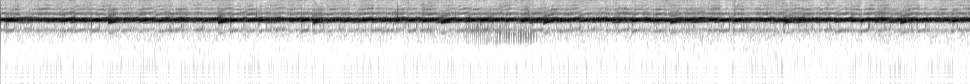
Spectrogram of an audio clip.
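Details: Night chorus of spring peepers at a frog pond early in the year, many high piping calls overlapping into a continuous shrill ring, with a brief soft lower murmur near the middle.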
